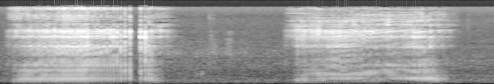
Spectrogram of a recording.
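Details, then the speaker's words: Heavy snoring from a man sleeping after a long day of training, with others laughing at him: two loud, rattling snores, the first fluttering then ending in a snort, with a quiet pause between. "and that my friends is the snore of a one star ambassador"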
